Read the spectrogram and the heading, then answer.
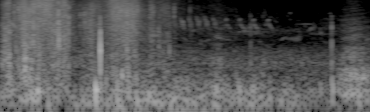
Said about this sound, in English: So I've got Bessie with her one-week-old calf and I just put her onto a new strip. The sound of cattle eating long grass is one of the great joys of my very small life.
